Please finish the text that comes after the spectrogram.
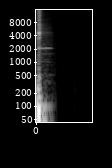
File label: ui alert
